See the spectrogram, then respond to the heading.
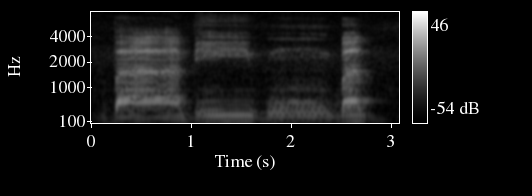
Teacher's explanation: Ketika huruf ba ini berharokat sukun, maka dia harus dipantulkan. Dia harus dipantulkan seperti bola kasti misalnya yang kita lempar ke dinding yang keras, maka dia akan kembali. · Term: memantul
